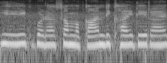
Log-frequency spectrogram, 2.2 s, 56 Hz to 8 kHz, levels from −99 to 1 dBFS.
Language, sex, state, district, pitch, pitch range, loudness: Hindi, female, Uttar Pradesh, Etah, 245 Hz, 240-255 Hz, -22 LUFS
